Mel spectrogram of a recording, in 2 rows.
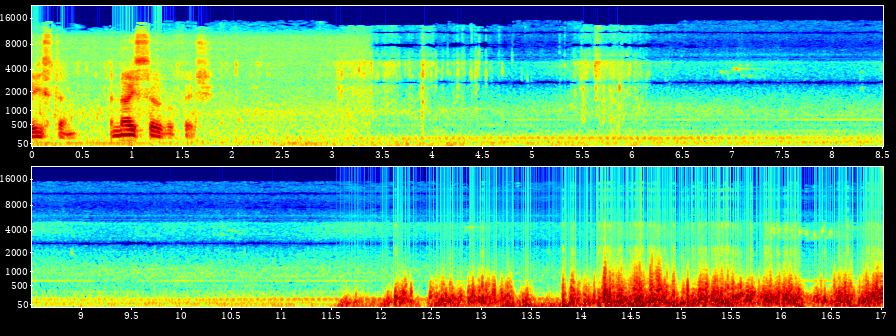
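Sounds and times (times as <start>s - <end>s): river water rumbling: 0.0s - 11.5s.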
